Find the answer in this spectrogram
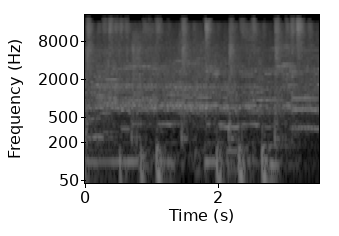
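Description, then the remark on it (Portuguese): A loud, steady burst of show audience applause and cheering for a contestant lasting a few seconds, with whoops and some tonal, music-like sounds mixed into the dense noise. “O Felipe está comendo, palmas para ele.”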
